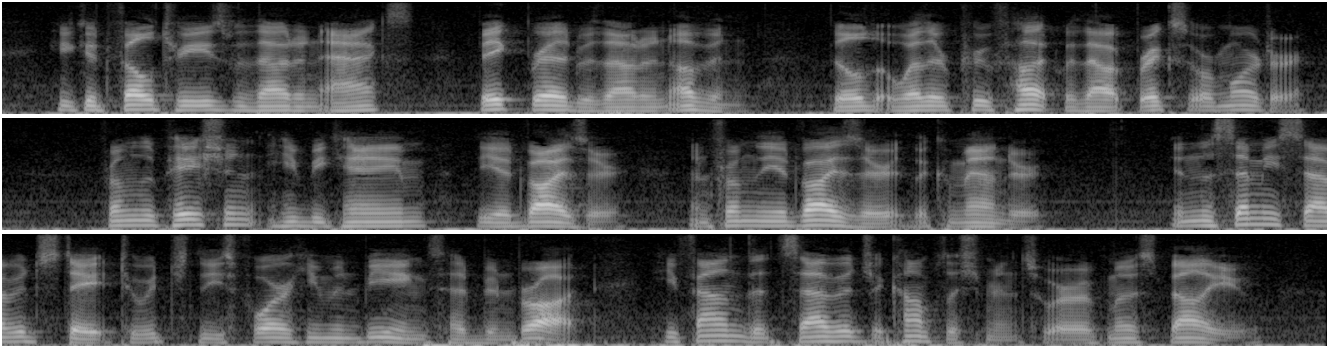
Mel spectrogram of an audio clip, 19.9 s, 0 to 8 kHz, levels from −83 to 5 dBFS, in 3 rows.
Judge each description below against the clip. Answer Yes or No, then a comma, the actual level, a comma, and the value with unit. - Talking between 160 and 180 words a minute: Yes, average, 170 wpm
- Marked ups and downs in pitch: No, average, 3.4 semitones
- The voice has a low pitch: Yes, low, 115 Hz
